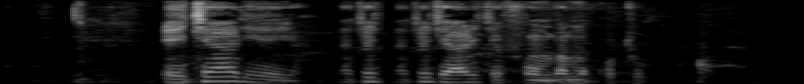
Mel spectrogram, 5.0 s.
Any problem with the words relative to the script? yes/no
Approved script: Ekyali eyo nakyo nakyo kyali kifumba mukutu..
no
